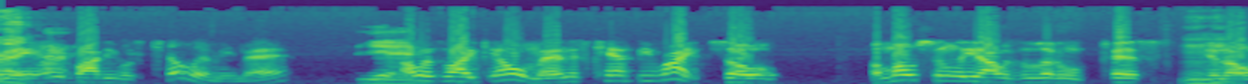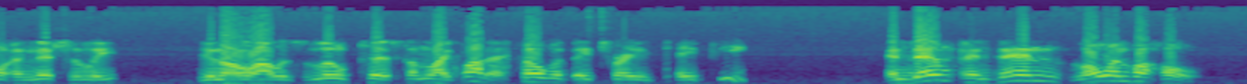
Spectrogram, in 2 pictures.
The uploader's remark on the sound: take live phone calls from fans around the world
